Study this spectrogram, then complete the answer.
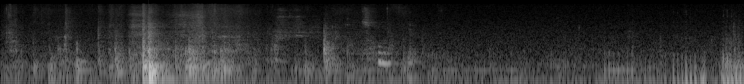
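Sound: domestic cat purring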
